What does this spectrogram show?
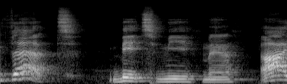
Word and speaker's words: beats me: A pronúncia correta é bit me. Bit me, do jeito que está vendo escrito aí, tanto em inglês quanto no alfabeto fonético internacional.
